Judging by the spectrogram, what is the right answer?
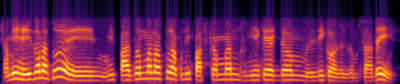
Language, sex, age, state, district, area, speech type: Assamese, male, 30-45, Assam, Dhemaji, rural, conversation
